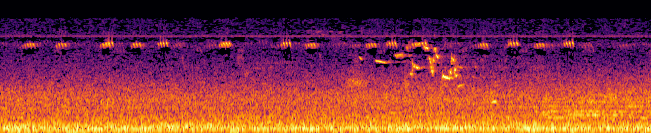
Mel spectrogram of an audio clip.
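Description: Crickets chirping faintly, short high chirps two or three times a second, with a brief warbling bird call about five seconds in, over a faint steady hiss.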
